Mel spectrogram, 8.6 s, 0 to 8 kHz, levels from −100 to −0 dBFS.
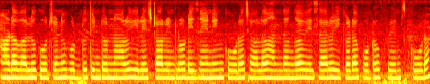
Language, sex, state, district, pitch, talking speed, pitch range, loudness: Telugu, female, Andhra Pradesh, Chittoor, 250 Hz, 110 wpm, 245-255 Hz, -16 LUFS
